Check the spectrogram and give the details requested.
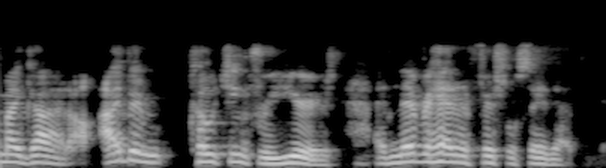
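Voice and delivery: ordinary delivery

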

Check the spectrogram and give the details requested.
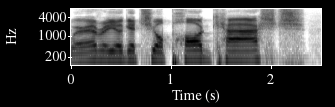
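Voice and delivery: slow, drawn-out delivery, stretched nice and slow. Reading out where to find the show: Sean Connery voice. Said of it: "I wanted to talk like Sean Connery there".

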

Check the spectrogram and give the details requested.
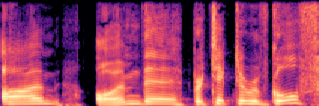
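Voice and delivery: loosely put-on Australian accent. Speaker ranting about golf viewership, then a kind of Australian accent. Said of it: "That was kind of Australian".

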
